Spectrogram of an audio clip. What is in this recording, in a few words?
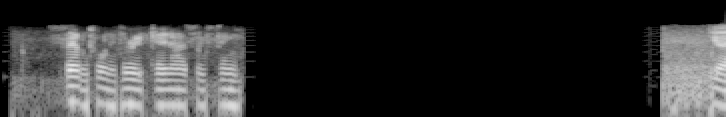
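Sheriff's Office Dispatch; WSO DISP 1; wake; p25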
